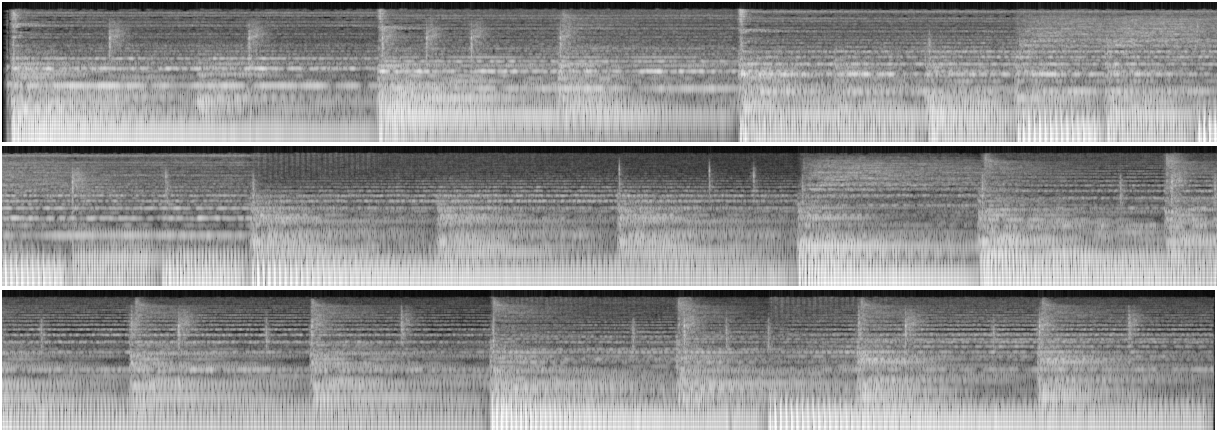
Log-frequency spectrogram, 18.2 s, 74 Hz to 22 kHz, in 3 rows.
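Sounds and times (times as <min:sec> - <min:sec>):
musical accompaniment: 0:00.0 - 0:18.2.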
